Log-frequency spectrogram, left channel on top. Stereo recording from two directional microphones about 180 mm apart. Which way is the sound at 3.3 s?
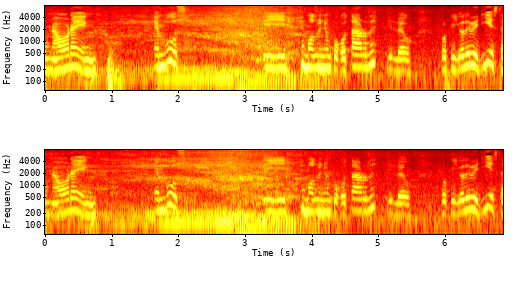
25° left (ahead or behind).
